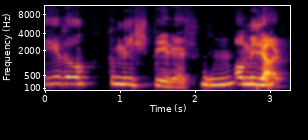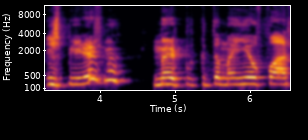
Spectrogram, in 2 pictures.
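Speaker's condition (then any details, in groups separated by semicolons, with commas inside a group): Cerebral palsy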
